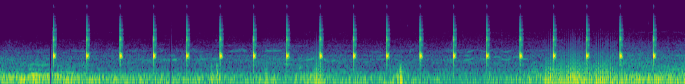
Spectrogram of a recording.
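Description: Steady, even ticking, about three ticks every two seconds, starting about a second in, over a low steady rumble.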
